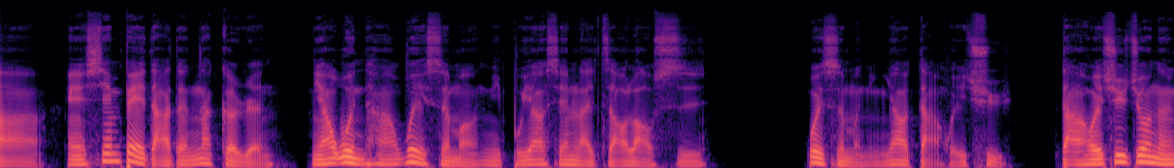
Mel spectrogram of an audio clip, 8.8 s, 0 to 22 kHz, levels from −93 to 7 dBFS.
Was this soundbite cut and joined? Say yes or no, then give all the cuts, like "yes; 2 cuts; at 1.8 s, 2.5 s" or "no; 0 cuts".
no; 0 cuts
